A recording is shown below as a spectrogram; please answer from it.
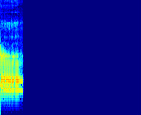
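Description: A man's short shouted vocal exclamation that cuts off abruptly about a third of a second in, followed by dead silence.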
